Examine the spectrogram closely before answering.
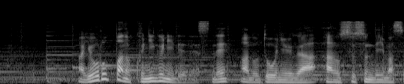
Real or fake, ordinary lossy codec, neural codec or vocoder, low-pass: real; none; none; none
